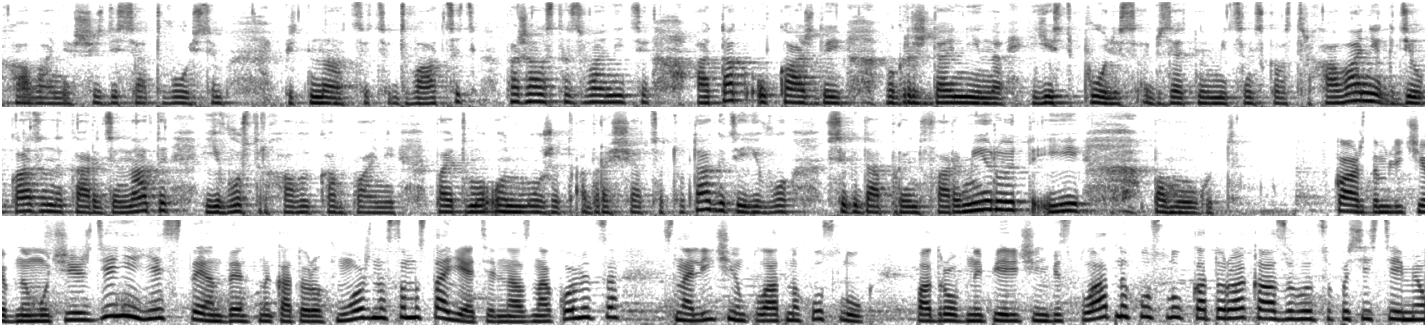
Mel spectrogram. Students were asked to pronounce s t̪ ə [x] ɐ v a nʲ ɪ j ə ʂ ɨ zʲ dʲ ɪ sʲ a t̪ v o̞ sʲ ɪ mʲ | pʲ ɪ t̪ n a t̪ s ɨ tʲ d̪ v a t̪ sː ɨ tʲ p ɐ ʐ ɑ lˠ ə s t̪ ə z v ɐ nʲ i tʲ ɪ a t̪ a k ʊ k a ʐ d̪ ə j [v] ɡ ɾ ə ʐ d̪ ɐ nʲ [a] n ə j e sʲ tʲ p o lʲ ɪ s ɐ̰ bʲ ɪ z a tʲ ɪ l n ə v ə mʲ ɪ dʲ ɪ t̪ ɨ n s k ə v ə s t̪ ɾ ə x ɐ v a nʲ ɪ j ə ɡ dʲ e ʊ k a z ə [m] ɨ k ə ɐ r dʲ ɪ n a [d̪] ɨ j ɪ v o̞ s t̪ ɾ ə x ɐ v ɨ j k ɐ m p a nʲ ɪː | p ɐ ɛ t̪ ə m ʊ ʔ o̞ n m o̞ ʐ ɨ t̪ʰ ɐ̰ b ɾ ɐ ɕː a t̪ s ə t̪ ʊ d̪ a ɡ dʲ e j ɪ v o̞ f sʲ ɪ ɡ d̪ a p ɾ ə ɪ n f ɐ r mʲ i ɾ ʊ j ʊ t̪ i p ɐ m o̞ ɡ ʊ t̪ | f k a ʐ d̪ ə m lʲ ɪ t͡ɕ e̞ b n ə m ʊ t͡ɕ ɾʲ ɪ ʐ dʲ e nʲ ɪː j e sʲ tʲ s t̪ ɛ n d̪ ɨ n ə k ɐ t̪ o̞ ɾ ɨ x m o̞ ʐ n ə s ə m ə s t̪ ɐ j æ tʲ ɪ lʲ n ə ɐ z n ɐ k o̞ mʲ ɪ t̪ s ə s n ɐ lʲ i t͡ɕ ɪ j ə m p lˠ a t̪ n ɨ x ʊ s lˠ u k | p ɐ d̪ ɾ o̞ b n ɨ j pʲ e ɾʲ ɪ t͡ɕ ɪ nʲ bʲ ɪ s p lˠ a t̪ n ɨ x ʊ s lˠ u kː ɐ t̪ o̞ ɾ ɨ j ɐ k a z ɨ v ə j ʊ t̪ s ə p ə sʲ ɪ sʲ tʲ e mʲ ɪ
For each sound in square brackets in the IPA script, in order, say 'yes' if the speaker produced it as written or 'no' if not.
yes, yes, no, no, no

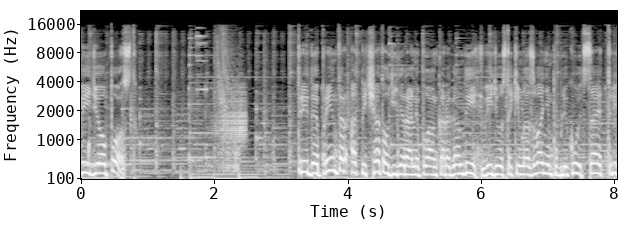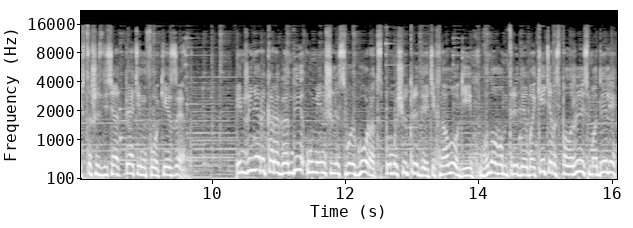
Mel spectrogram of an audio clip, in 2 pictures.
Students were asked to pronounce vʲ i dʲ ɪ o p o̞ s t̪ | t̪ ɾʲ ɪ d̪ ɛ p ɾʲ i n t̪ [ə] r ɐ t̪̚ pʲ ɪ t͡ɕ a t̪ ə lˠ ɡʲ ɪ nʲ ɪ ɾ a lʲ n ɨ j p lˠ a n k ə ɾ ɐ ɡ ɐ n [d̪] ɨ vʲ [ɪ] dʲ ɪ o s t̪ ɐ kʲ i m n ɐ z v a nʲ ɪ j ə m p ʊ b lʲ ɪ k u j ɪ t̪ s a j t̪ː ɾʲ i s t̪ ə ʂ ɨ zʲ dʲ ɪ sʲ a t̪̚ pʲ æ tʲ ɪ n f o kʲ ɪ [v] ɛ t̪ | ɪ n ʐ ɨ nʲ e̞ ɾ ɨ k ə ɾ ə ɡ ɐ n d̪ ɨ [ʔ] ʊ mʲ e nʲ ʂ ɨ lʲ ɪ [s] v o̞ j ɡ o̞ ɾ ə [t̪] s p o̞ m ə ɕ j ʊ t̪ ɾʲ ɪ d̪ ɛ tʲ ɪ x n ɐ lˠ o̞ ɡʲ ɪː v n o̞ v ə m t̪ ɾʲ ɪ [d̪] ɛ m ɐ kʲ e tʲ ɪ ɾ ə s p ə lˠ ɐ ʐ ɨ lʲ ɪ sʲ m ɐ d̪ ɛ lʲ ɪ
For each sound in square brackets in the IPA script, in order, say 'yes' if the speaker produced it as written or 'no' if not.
yes, yes, no, no, yes, yes, yes, yes

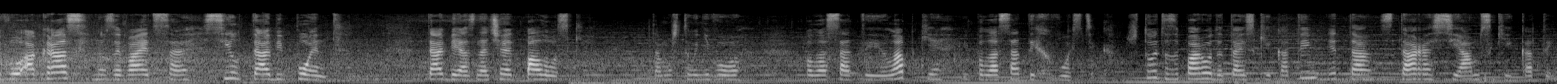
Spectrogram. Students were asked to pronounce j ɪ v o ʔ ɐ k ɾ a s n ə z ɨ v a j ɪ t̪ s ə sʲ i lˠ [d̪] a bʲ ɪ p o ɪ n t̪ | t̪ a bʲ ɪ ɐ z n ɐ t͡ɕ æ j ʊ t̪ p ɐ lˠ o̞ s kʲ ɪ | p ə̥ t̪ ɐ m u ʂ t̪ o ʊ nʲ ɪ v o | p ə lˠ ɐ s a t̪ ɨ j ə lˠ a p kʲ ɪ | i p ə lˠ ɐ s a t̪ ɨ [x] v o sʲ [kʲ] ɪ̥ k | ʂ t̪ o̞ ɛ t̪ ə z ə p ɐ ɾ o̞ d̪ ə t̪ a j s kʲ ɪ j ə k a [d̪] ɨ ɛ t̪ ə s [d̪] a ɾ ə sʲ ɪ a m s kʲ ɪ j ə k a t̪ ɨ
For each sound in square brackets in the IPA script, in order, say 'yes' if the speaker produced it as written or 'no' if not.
no, yes, no, no, no

